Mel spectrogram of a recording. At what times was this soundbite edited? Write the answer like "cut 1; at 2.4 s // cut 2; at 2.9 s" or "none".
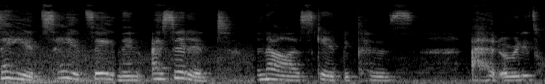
cut 1; at 1.2 s // cut 2; at 2.5 s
